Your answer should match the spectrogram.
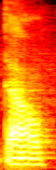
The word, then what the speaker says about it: Dao: once you see it with a key you pronounce it Dao and then you see the Taiji symbol which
